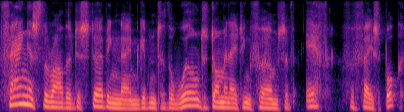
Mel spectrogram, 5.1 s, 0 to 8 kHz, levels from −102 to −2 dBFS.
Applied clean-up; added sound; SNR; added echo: none; none; none; none.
